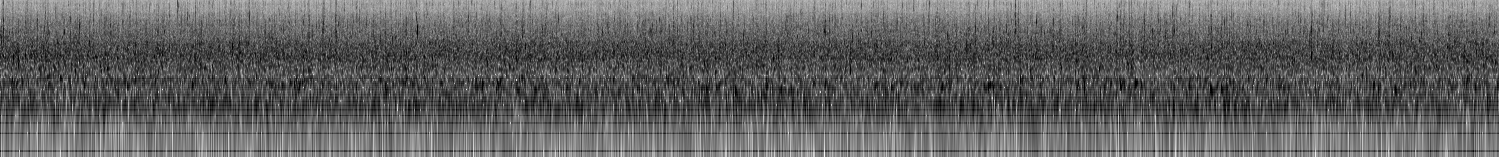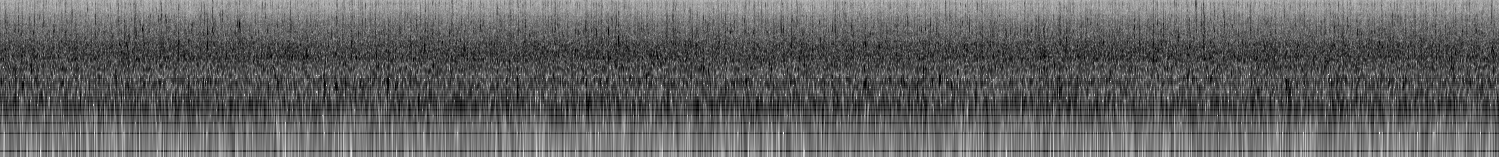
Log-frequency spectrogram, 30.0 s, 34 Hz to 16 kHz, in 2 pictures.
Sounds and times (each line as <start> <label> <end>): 0.0 gentle stream, softly babbling over smooth stones 29.9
